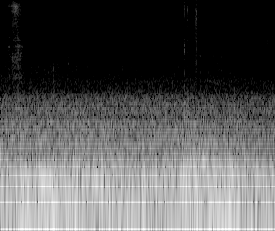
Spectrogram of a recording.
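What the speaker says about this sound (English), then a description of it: "this car just got in front of me." A car driving in traffic, heard from inside as a steady low road rumble and engine drone with faint hiss that runs evenly throughout, with no talking.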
